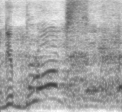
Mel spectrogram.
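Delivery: half-hearted retold scream, falling; mild mock yell. Husband yelling at his wife again, mild mock yell. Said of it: "He screams at her".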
